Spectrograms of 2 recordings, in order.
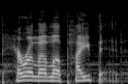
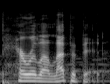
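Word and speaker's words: parallelepiped: look at turns out most agree on the pronunciation of parallela pipid though I've also heard parallel epid personally I'm on team parallel a pipid it's just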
